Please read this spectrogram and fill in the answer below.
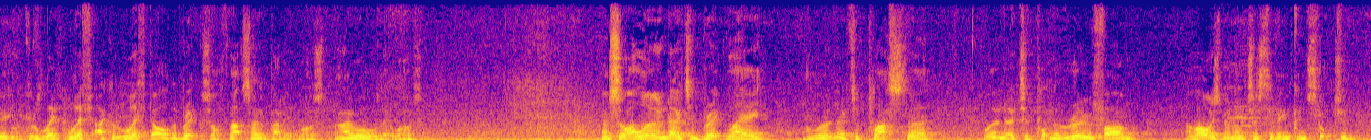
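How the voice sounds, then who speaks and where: A man with a Manchester accent speaks at a medium pitch, leaving long, frequent pauses. Background noise is noticeable. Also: lively intonation, moderate pace. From northern England, Whitefield, Manchester. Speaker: expat interviewee. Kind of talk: casual interview. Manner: halting, repeats words.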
